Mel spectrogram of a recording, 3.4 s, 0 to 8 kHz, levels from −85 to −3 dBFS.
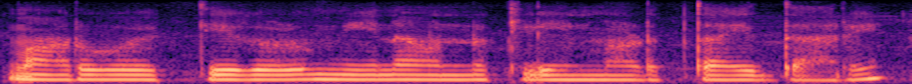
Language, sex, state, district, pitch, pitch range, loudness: Kannada, female, Karnataka, Koppal, 170 Hz, 165-175 Hz, -18 LUFS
